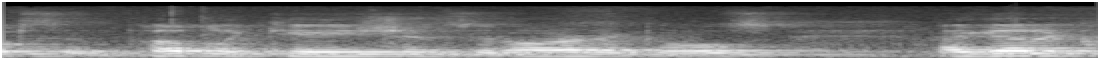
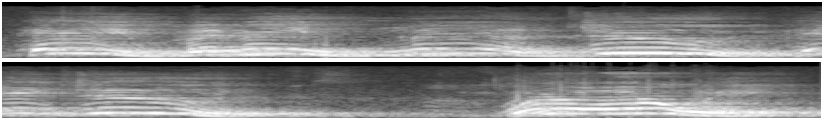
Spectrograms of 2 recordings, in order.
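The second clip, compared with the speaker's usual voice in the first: put-on high, stretched-out drunk Marine call into the fog; drunken yell; 11 semitones higher, 3 dB louder, much slower than usual. Lost Marine yelling to a stranger in the fog, high drunken holler. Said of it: "one of the Marines yells out".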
